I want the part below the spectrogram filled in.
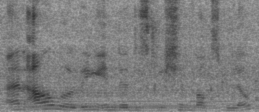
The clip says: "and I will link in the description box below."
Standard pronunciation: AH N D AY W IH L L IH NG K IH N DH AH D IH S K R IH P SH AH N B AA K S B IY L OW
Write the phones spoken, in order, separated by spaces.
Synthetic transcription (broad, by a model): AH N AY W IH L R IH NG IH N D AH D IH S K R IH SH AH N B AA K S B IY L OW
